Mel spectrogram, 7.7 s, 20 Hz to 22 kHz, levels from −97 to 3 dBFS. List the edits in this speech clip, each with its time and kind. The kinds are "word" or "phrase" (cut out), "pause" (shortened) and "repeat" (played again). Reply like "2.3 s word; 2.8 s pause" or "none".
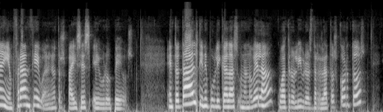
none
